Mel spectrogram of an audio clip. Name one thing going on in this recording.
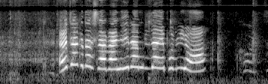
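A young girl calls out in a high, drawn-out voice close by.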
